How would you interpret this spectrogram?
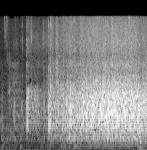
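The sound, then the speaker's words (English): Applause from an audience of German business people in Berlin, addressed by Greek Prime Minister George Papandreou, builds quickly from a few scattered claps into steady, dense clapping from a crowd, sustained and fairly loud. “If George Papandreou's audience had been made up of the German public, it might not have applauded.”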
